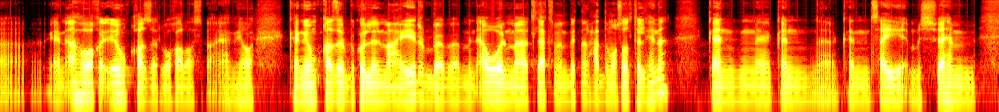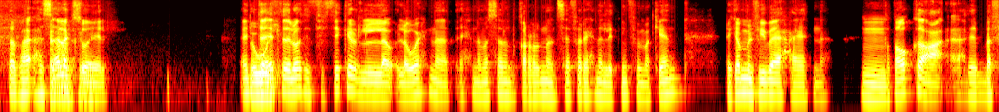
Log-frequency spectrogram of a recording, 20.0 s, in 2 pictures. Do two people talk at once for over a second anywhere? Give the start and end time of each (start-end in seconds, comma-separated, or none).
none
